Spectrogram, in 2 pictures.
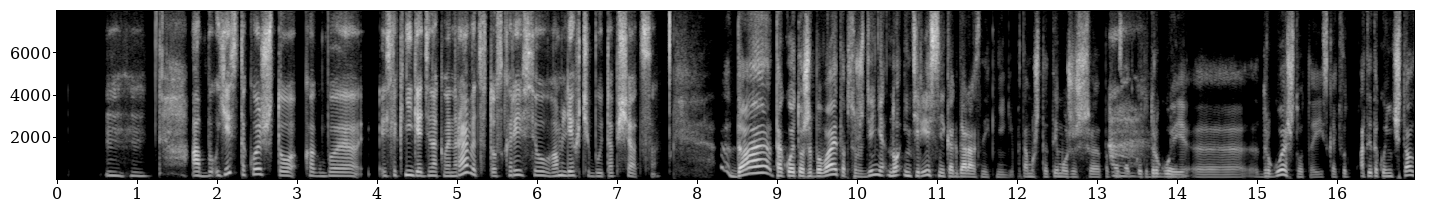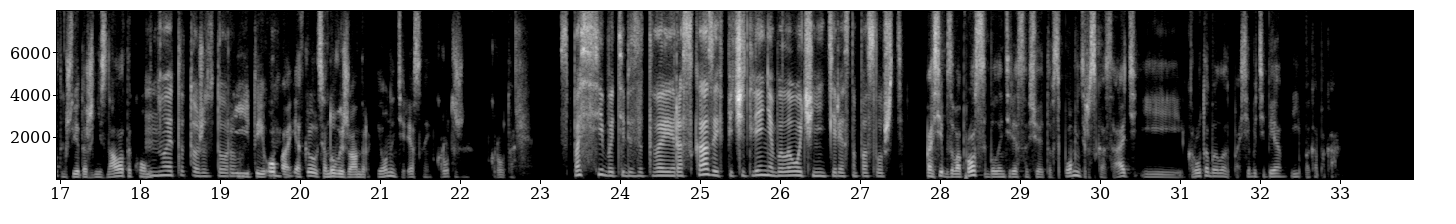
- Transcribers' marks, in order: tapping; "Спасибо" said as "пасибо"
- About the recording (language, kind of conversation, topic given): Russian, podcast, Помнишь момент, когда что‑то стало действительно интересно?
